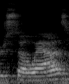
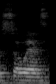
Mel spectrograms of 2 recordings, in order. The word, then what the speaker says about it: psoas: One of your hip flexors is your psoas. You maybe have heard of the psoas before. If you've ever seen it written, it has a silent P in front of it.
